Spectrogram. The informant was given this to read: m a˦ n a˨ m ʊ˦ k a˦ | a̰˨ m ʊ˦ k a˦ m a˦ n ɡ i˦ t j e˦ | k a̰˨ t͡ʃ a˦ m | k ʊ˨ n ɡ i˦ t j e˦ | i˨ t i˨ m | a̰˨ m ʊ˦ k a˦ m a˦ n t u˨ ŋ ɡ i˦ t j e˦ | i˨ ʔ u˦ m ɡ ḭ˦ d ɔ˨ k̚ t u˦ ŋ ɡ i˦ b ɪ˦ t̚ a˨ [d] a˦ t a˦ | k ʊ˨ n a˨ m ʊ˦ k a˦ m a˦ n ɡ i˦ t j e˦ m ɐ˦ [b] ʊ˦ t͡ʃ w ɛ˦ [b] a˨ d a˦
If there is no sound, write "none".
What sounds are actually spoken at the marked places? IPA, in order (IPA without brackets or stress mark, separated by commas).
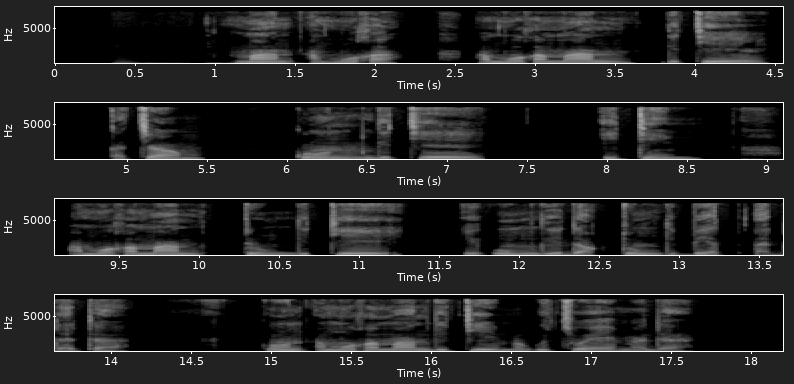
d, ɡ, m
